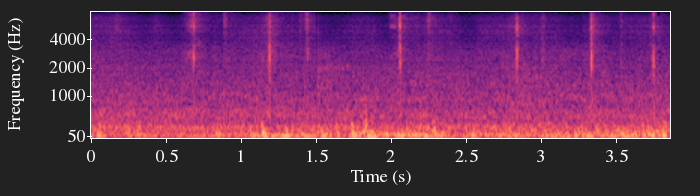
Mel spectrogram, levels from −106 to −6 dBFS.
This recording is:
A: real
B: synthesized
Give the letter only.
B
